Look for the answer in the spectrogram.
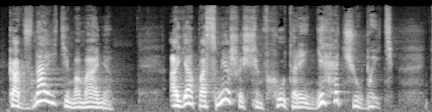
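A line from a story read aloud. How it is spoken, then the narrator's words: Quiet speech. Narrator (Russian): тихо проговорила Дуняшка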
